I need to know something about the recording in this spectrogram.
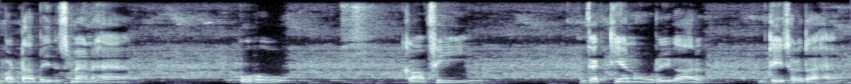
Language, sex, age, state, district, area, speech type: Punjabi, male, 30-45, Punjab, Bathinda, urban, spontaneous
